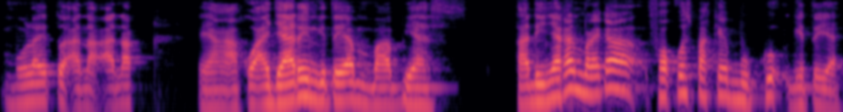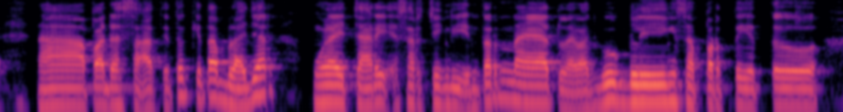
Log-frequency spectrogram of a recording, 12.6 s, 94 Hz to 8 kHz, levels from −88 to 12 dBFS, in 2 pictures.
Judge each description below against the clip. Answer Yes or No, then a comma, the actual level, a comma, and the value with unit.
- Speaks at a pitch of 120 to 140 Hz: Yes, low, 135 Hz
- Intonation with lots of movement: No, average, 3.4 semitones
